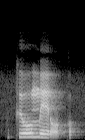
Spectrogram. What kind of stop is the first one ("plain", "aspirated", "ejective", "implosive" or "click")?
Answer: plain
